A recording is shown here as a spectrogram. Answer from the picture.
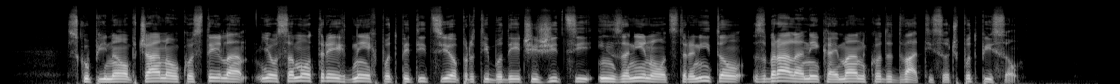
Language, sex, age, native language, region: Slovenian, male, 18-29, Slovenian, Gorenjska region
